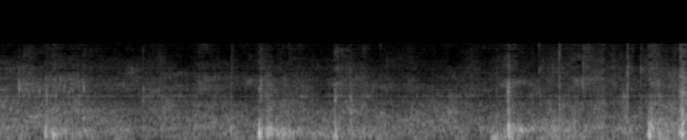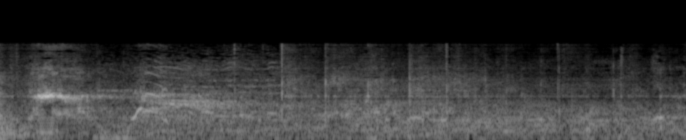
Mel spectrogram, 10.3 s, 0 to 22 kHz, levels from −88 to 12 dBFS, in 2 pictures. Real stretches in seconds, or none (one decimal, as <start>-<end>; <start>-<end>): 5.9-7.3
